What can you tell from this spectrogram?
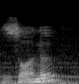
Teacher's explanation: esse E, quando ele não é a sílaba principal, não é a sílaba mais forte da palavra, a gente praticamente ou não pronuncia, ou pronuncia muito fraco, fraco, como ã, né? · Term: schwa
